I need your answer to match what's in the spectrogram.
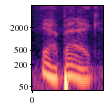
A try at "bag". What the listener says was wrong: Not bag. You're saying it with an A.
